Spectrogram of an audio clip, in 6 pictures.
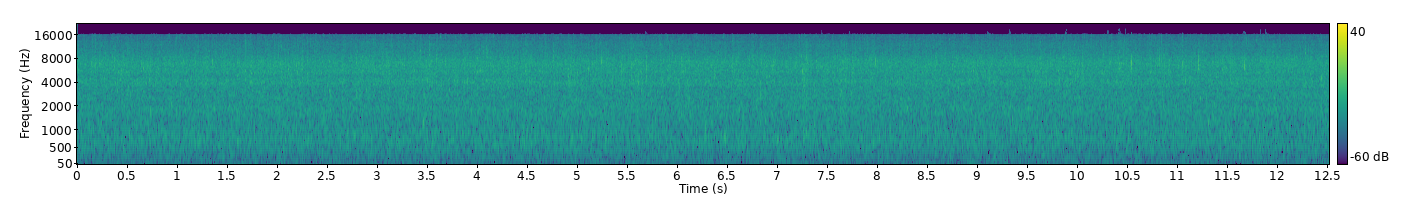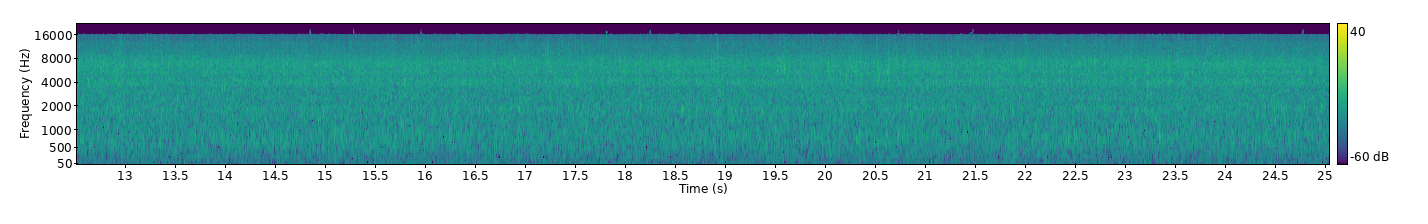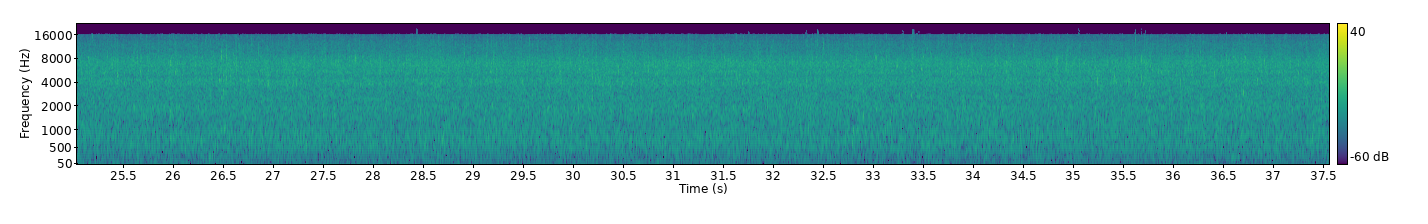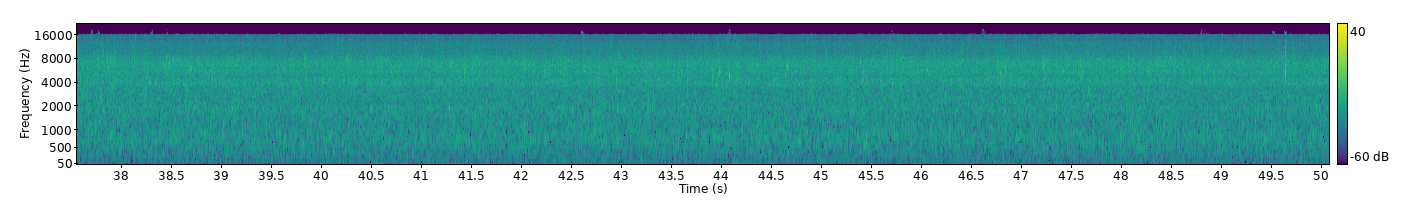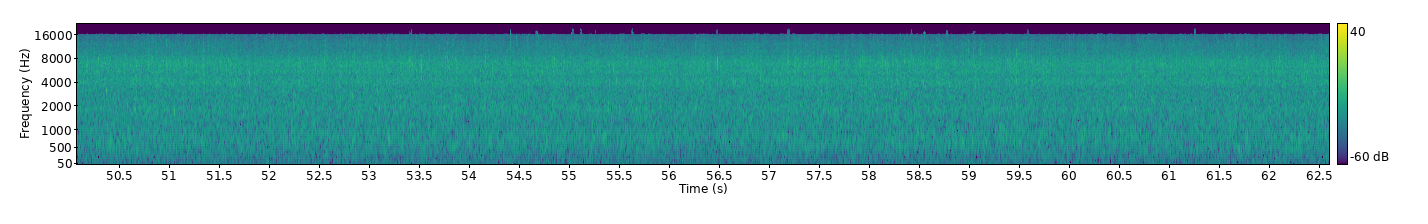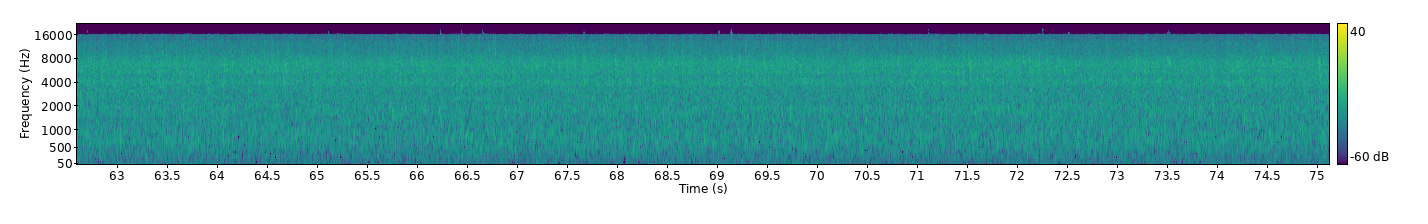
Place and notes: {"title": "Joneliškės, Lithuania, river Viesa", "date": "2020-05-01 14:50:00", "description": "small river Viesa under the bridge", "latitude": "55.47", "longitude": "25.59", "altitude": "107", "timezone": "Europe/Vilnius"}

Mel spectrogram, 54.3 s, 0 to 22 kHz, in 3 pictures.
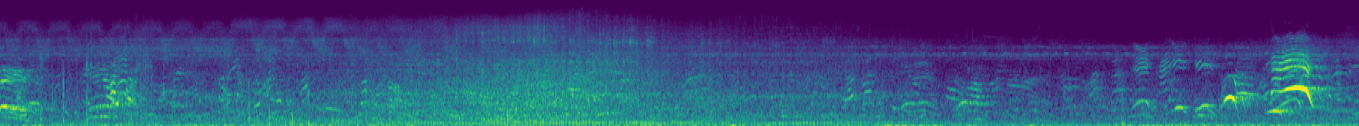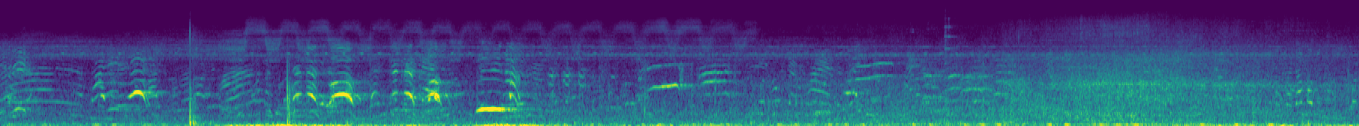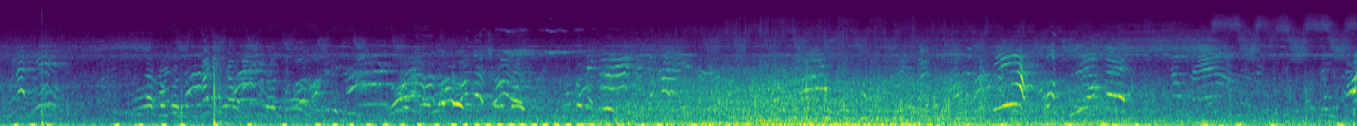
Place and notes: {"title": "Cruz das Almas, BA, Brasil - Garotos Jogam Futebol com o Treinador FIA", "date": "2014-03-08 09:22:00", "description": "Captação feita com base da disciplina de Som da Docente Marina Mapurunga, professora da Universidade Federal do Recôncavo da Bahia, Campus-Centro de Artes Humanidades e Letras. Curso Cinema & Audiovisual. CAPTAÇÃO FOI FEITA COM UM PCM DR 50. MENINOS JOGAM FUTEBOL NO CAMPO LOCALIZADO AO LADO DA MATA DE CAZUZINHA EM CRUZ DAS ALMAS-BAHIA.", "latitude": "-12.67", "longitude": "-39.10", "timezone": "America/Bahia"}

